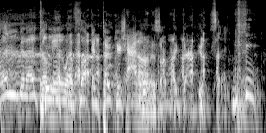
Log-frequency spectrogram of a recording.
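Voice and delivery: high, loud, laughing indignation; ranting about the curry, half laughing; incredulous laughing complaint. Real, not acted.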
